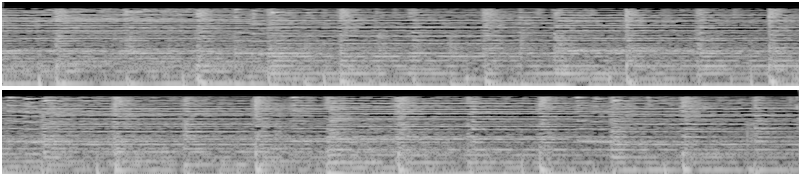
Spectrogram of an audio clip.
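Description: Steady instrumental electronic music plays throughout, with sustained synth tones, a low droning bass and bright chiming accents repeating at an even pace, moderately loud and with no voices.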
